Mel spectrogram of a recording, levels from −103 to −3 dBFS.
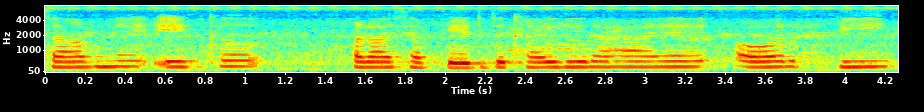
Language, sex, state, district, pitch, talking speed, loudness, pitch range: Hindi, female, Chhattisgarh, Raigarh, 245 Hz, 170 wpm, -17 LUFS, 235-255 Hz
